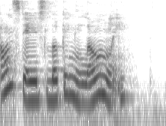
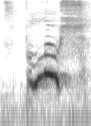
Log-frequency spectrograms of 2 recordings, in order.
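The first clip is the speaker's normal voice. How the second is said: playful sound effect; 10 semitones higher, 6 dB louder than usual. Acted. Reader voices sound effect.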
